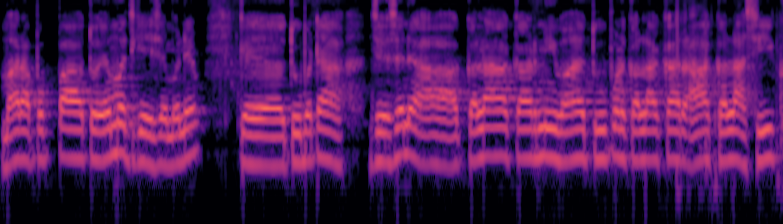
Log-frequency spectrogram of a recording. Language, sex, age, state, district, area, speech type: Gujarati, male, 18-30, Gujarat, Surat, rural, spontaneous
